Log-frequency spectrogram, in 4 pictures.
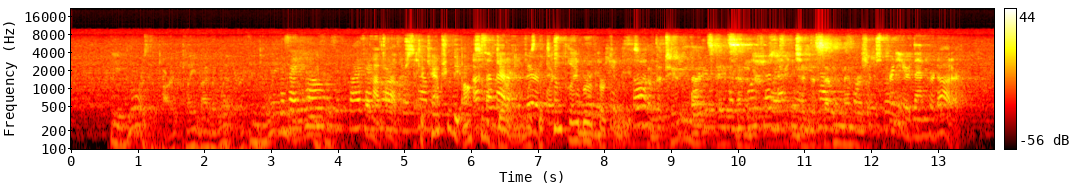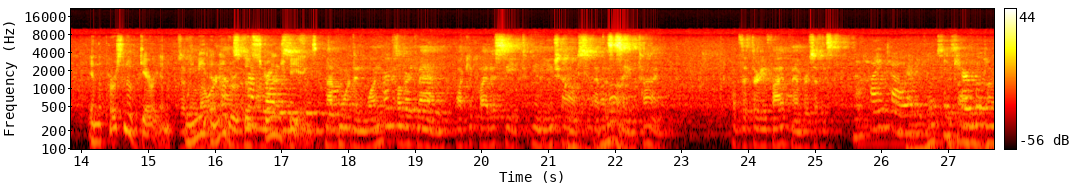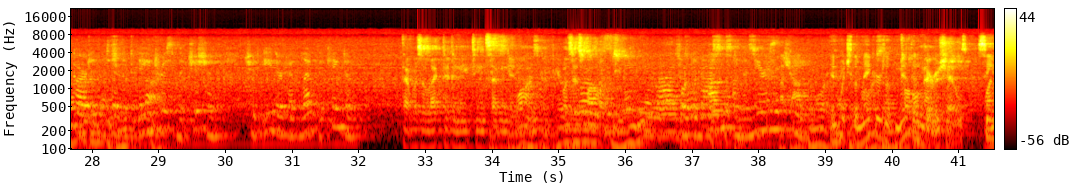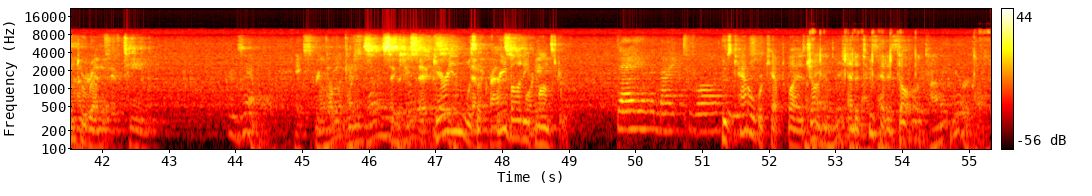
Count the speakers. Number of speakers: six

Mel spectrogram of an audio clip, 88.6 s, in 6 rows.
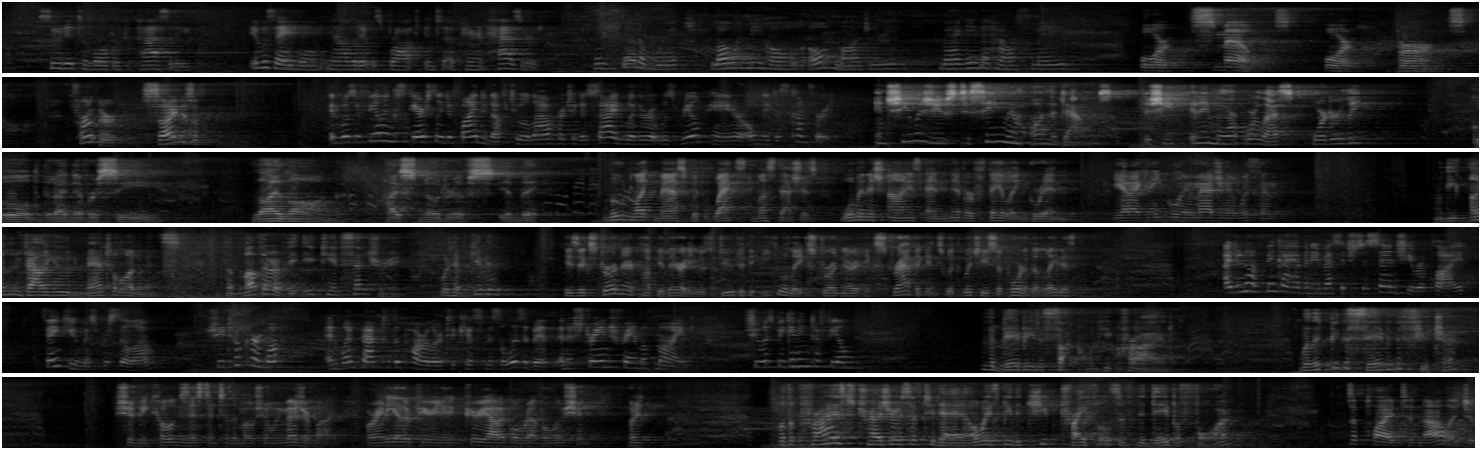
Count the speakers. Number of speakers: nine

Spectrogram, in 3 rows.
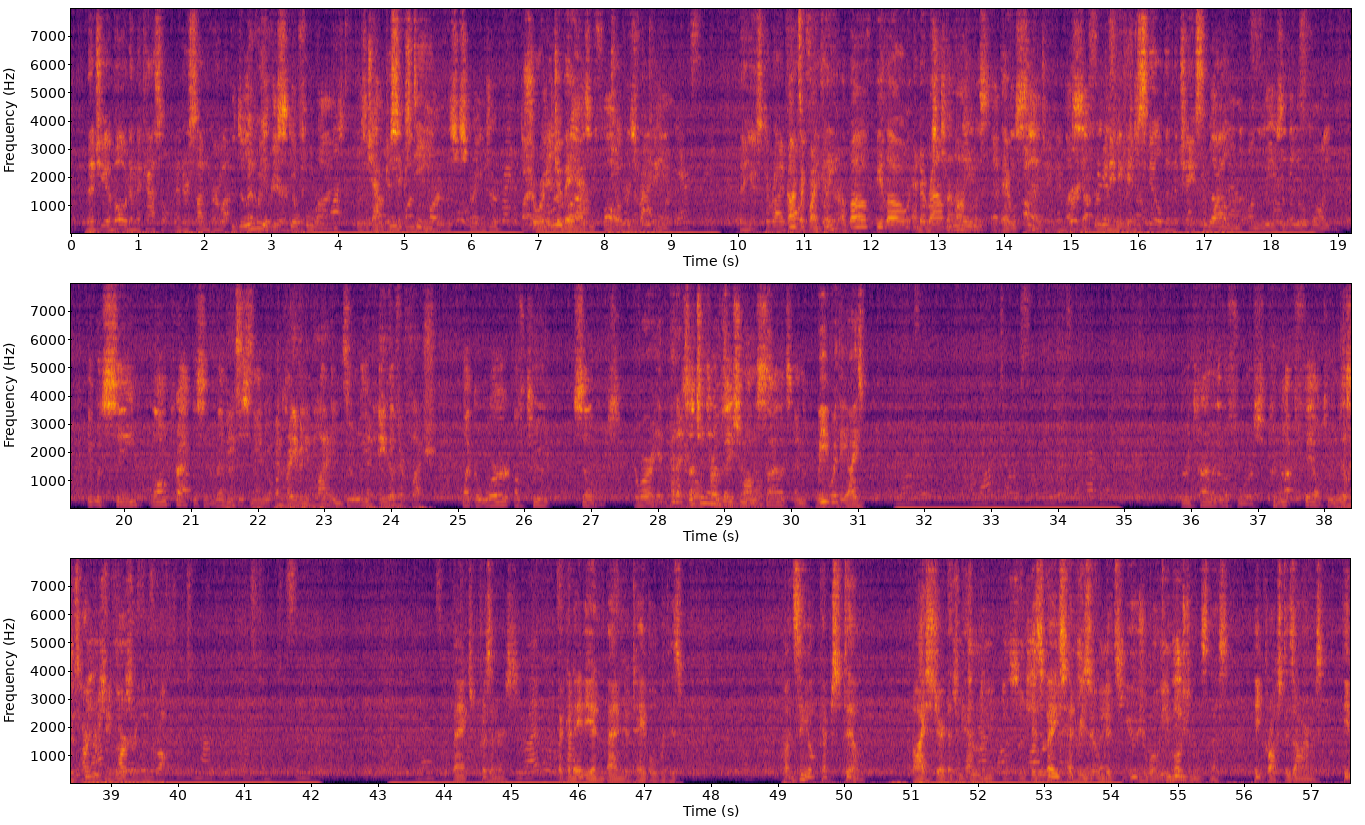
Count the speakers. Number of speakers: four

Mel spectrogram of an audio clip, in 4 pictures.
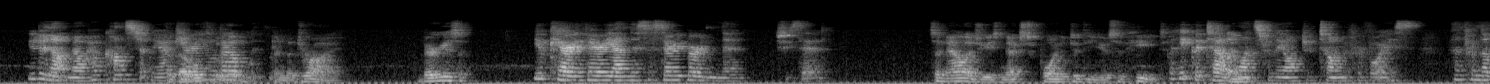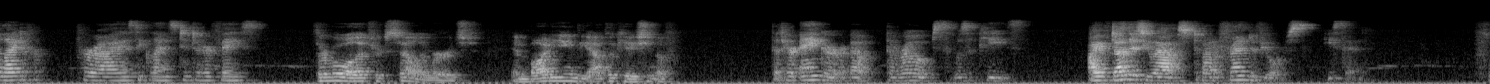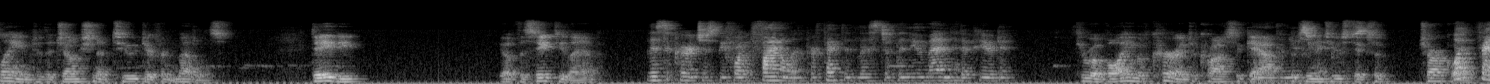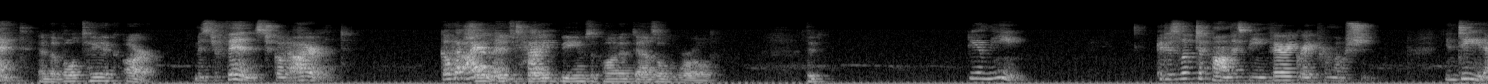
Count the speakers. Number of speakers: two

